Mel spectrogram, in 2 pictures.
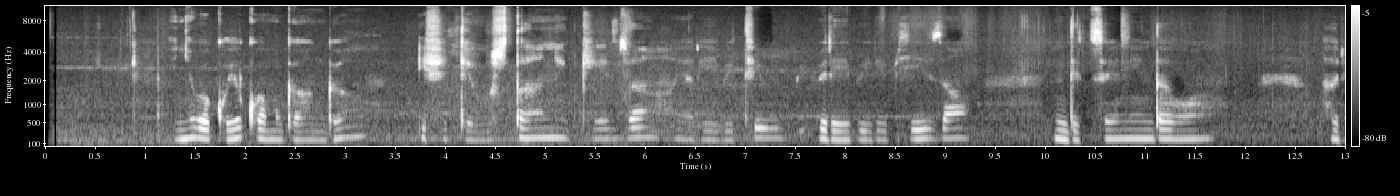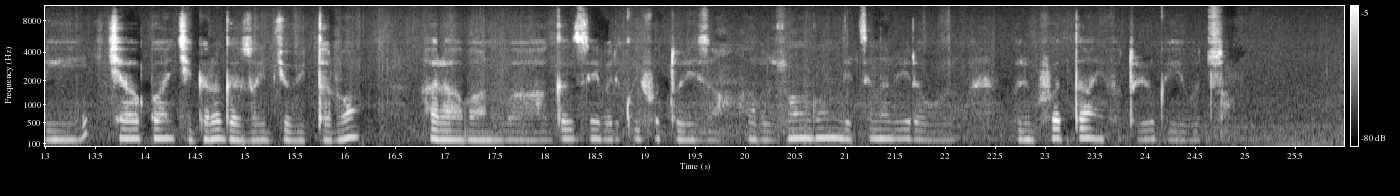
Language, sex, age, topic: Kinyarwanda, female, 25-35, health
